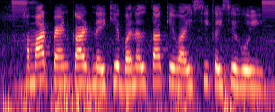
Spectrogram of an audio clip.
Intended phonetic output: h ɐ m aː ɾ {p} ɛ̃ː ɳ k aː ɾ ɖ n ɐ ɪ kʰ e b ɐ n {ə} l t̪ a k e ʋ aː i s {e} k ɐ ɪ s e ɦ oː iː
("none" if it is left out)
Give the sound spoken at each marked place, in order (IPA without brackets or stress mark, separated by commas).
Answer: p, ə, i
